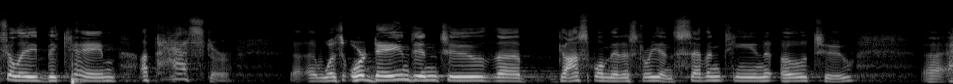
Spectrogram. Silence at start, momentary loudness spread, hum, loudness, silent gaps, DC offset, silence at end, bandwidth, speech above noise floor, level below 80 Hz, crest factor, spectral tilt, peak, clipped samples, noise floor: 0 s; 16 LU; none; -25 LUFS; none; under 0.1%; 0 s; 8.8 kHz; 35 dB; -54 dBFS; 18 dB; -6.5 dB/octave; -8 dBFS; under 0.1%; -60 dBFS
